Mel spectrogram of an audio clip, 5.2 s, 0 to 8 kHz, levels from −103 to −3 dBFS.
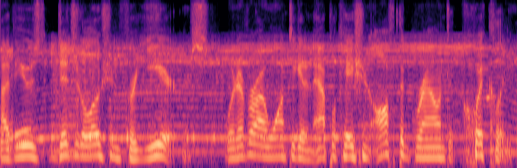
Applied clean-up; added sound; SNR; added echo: none; Idling / Sawing / Accelerating, revving, vroom; 9 dB; none.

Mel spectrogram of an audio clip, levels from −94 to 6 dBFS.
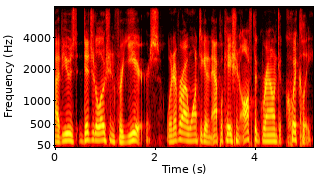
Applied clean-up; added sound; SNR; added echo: none; none; none; none.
